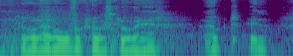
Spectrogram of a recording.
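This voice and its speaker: Somewhat breathy and dark, mellow in tone, this voice carries a Welsh accent, fairly even intonation and a moderate pace. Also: man. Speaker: urban explorer vlogger. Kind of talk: casual vlog commentary. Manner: whispering.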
